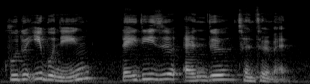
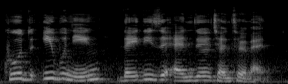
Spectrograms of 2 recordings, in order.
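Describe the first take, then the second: Both takes have the same delivery.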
